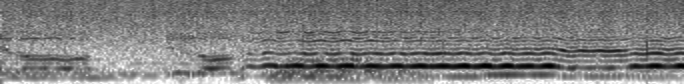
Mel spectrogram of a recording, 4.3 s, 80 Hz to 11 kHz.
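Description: Early 78 rpm shellac record of a tenor with orchestral accompaniment, from around 1910. A quieter orchestral passage gives way about one and a half seconds in to a louder held note. Steady surface hiss from the disc sits under the music.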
